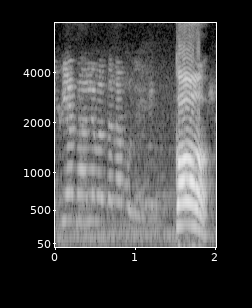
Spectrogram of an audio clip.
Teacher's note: क का उच्चारण होता है कंठ से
